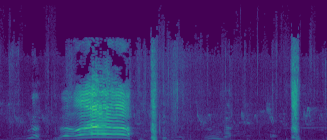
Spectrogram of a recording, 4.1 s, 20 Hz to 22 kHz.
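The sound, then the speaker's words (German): Three young goat kids bleat in a small yard enclosed by mud huts: one long, loud, quavering cry dominates, with a couple of shorter, softer bleats around it and two brief, sharp noisy bursts in between. “4 Hühner und 3 kleine Zicklein.”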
